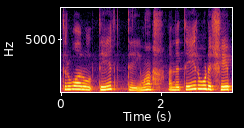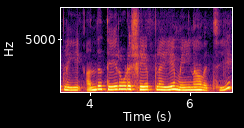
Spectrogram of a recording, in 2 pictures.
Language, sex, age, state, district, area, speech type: Tamil, female, 30-45, Tamil Nadu, Tiruvarur, rural, spontaneous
